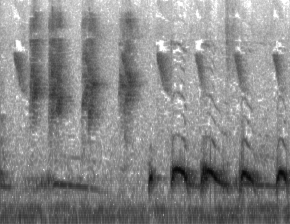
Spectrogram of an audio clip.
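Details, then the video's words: Spotted dove cooing: a soft falling coo, then four loud arched hoots roughly twice a second. Bright chattering chirps from another bird sound at the start. "Kicau derkukuk"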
